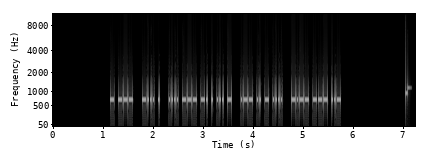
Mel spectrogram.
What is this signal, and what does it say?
Morse code, heard as a keyed tone, about 44 wpm, 700 Hz. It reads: TO BE HONEST WITH YOU
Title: Sets of 5 Words Encore 45wpm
